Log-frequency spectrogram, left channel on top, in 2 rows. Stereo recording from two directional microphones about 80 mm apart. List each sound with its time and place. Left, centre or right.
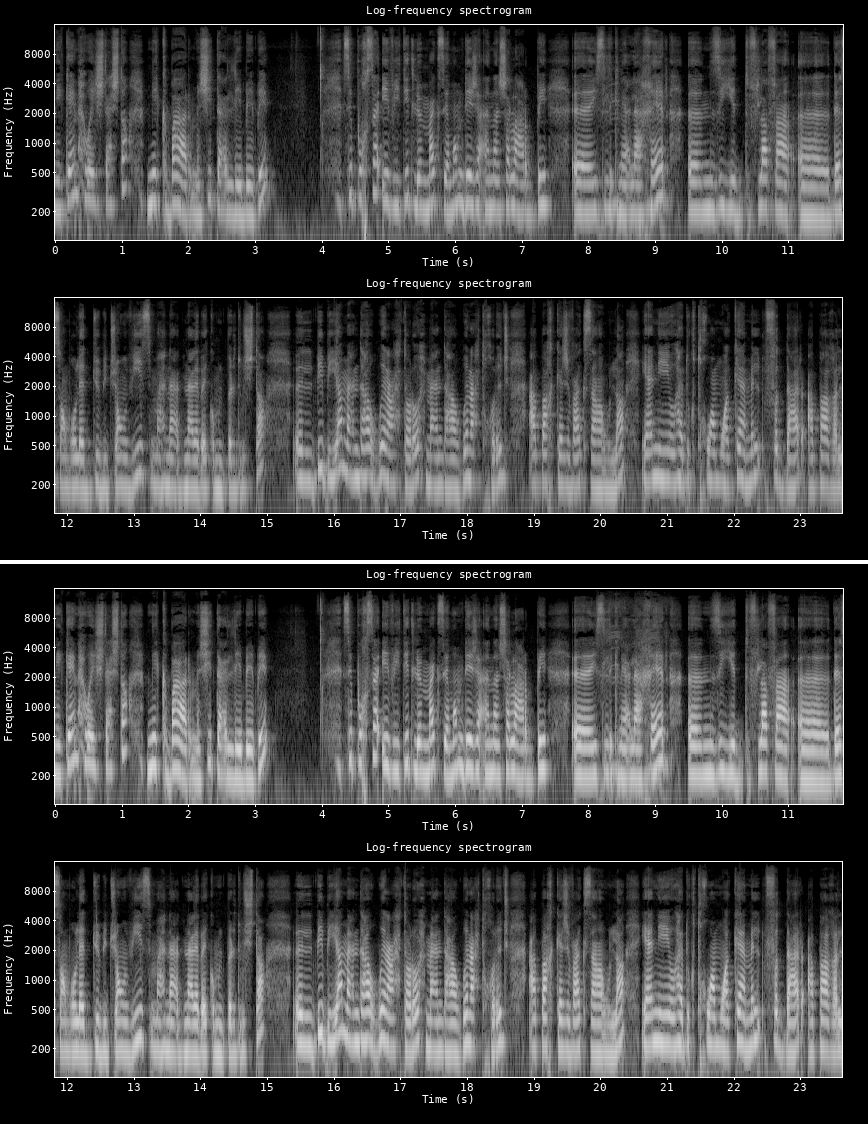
0.0 s speech: right
2.8 s speech: right
4.2 s speech: right
14.6 s speech: right
15.4 s speech: centre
